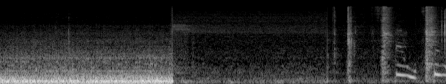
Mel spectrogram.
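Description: Camper van driving at road speed, its engine and tyre noise loud and steady inside the cab, cutting off suddenly under two seconds in. Afterwards only a quiet outdoor background with a few light clicks.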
